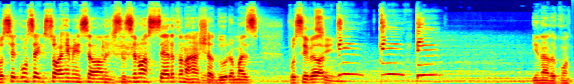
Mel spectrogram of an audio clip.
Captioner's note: tingling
